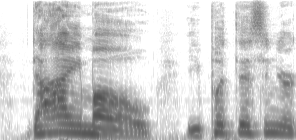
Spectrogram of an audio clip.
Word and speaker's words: DIMO: be talking about dymo yeah that's how you say it it's not demo demo it's called dymo i got that from the mods and their discord i was asking um how do you say it properly they said dymo the example they gave me was like you put your car on a dyno to get your horsepower and rpm stats it's like dymo you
